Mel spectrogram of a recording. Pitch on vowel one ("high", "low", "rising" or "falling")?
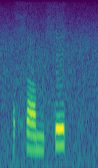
low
